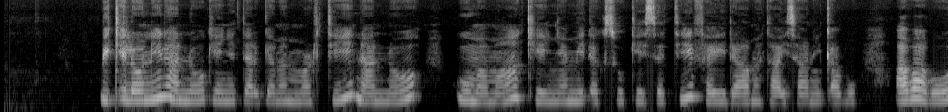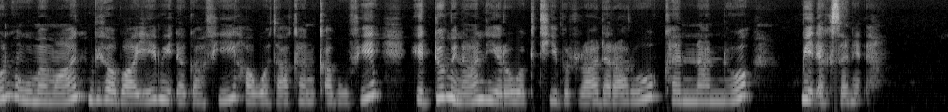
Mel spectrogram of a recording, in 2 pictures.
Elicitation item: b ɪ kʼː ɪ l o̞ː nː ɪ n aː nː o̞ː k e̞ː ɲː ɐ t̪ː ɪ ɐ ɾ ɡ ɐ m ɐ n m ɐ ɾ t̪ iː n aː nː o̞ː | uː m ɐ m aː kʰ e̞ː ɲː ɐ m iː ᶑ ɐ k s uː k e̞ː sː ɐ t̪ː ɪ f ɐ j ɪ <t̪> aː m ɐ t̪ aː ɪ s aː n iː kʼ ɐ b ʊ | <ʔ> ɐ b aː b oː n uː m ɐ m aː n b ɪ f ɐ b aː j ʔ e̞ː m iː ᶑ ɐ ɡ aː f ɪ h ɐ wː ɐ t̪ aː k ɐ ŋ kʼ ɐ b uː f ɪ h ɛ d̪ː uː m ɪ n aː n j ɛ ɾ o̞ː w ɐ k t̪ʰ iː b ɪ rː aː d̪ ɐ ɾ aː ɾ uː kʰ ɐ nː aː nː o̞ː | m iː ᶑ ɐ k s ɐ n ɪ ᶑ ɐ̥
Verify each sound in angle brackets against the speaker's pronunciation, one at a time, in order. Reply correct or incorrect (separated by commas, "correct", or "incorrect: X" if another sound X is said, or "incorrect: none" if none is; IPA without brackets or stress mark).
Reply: incorrect: d̪, correct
